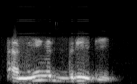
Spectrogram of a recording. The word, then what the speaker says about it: Amine Dridi: And Amine, is your last name pronounced Dridi? – Yeah. Amine Dridi.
